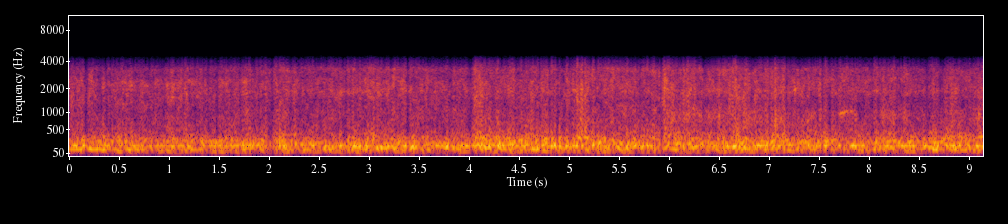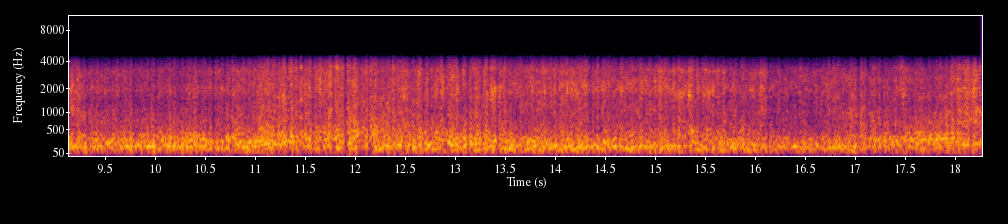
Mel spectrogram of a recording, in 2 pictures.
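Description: Several Harley-Davidson V-twin motorcycle engines running loudly without a break, with some revving.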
